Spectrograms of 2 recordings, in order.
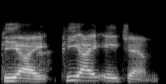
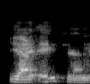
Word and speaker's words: PIHM: It's PIHM instead of PIYM. The H silent. PIHM. PIHM.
